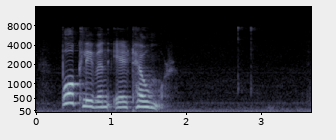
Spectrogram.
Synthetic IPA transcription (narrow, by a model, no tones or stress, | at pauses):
b̥oːkʰliːʋəneːɹʈʰɑʉmo̰ːɹ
